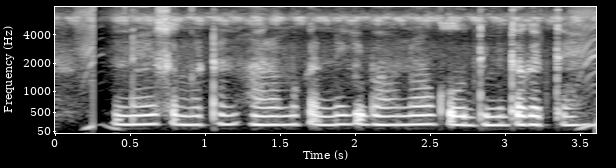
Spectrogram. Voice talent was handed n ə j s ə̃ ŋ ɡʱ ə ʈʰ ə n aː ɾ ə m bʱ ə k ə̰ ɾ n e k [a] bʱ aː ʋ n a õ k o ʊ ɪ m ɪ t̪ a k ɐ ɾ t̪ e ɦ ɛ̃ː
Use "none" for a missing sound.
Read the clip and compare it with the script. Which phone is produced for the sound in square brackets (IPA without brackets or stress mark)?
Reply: i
